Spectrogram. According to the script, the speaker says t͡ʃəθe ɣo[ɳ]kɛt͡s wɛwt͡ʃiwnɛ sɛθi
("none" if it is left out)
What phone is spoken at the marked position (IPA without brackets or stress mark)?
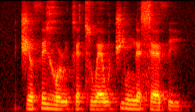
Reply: ɳ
